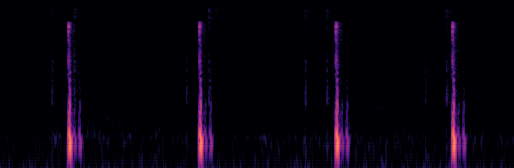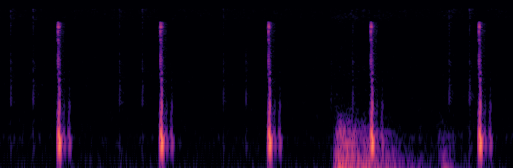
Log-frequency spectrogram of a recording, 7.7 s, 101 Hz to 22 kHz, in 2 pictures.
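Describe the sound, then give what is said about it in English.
Repeated double taps on the Smart View item on a smartphone touchscreen: about eight sharp clicks at a steady pace, each a little under a second apart, ending in a brief muffled rustle. No one speaks. “Once Smart View is in focus, you're just going to double tap this 10 times.”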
